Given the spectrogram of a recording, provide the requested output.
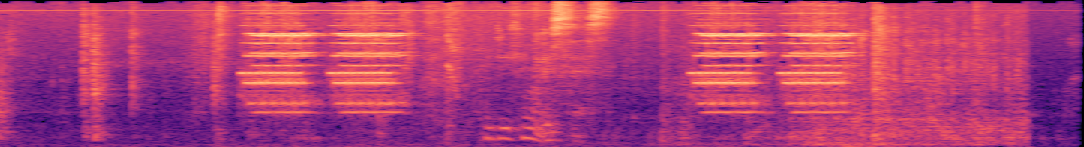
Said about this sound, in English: That's Daddy on the phone.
